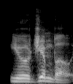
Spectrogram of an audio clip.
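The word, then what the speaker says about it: Yojimbo: way to say it yes it's actually yeah you Jimbo it's actually it's actually also a movie out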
